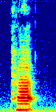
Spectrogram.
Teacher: The first part, the tongue has moved up into position, cutting off the flow of air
